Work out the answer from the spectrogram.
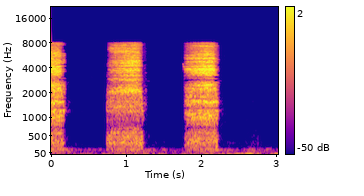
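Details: Three rough, breathy hisses about a second apart, given by hungry great horned owlets in a wild owl nest box around dawn, 3 March 2024, reacting to an adult coming back.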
